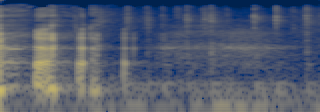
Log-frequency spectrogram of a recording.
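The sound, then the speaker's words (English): Keyboard typing as someone enters a name on a computer: a few quick, fairly faint keystrokes clustered near the start, trailing off into softer, scattered ticking. “Oh, no. I typed Beyong.”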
